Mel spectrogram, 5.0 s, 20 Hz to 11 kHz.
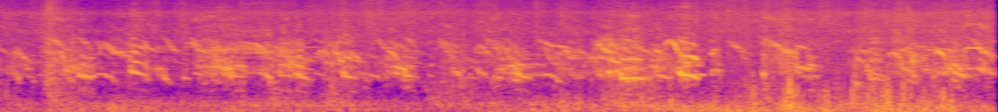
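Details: Jumbo Cornish Cross broilers, 44 days old, raised for meat; many birds trilling and chirping rapidly in overlapping bursts, growing louder toward the end, over low rumbling noise.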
